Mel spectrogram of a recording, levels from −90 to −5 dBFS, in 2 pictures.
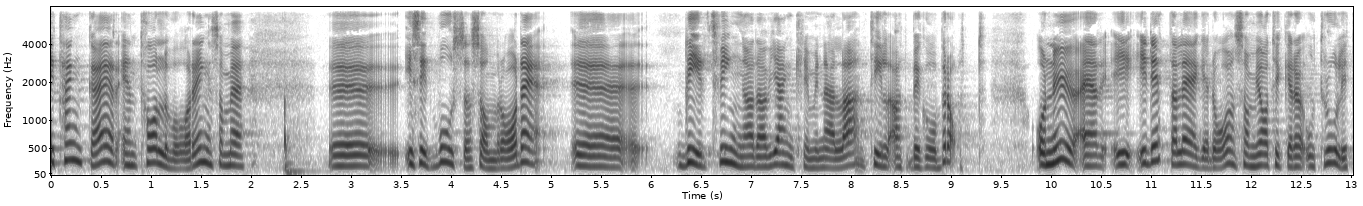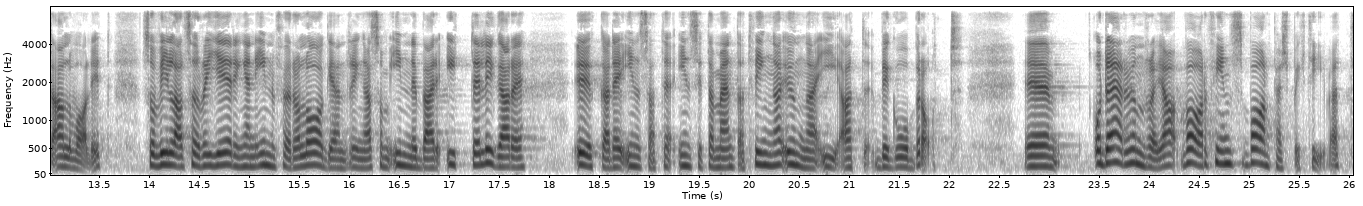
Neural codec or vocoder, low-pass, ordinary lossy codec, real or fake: none; 7.2 kHz; none; real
